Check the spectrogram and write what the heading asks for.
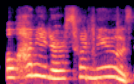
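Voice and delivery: high-pitched honeyed coaxing after a gasp; butter someone up in a high, sugary voice; sweet-talking. Acted. Juliet greets the nurse hoping for news, sweet-talking. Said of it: "she is all sweet talking".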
